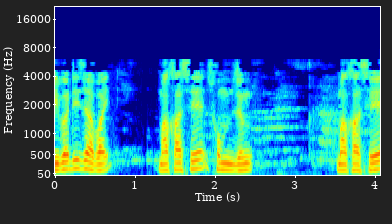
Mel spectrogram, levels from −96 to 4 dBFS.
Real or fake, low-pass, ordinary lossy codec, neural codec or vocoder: real; 7.2 kHz; MP3, 24 kbps; none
